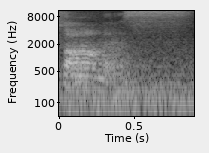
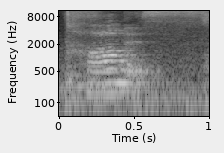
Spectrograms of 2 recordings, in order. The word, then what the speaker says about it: Thomas: this is always a silent totally filipino see Thomas Tom Thomas Tom and it's not an all right everybody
